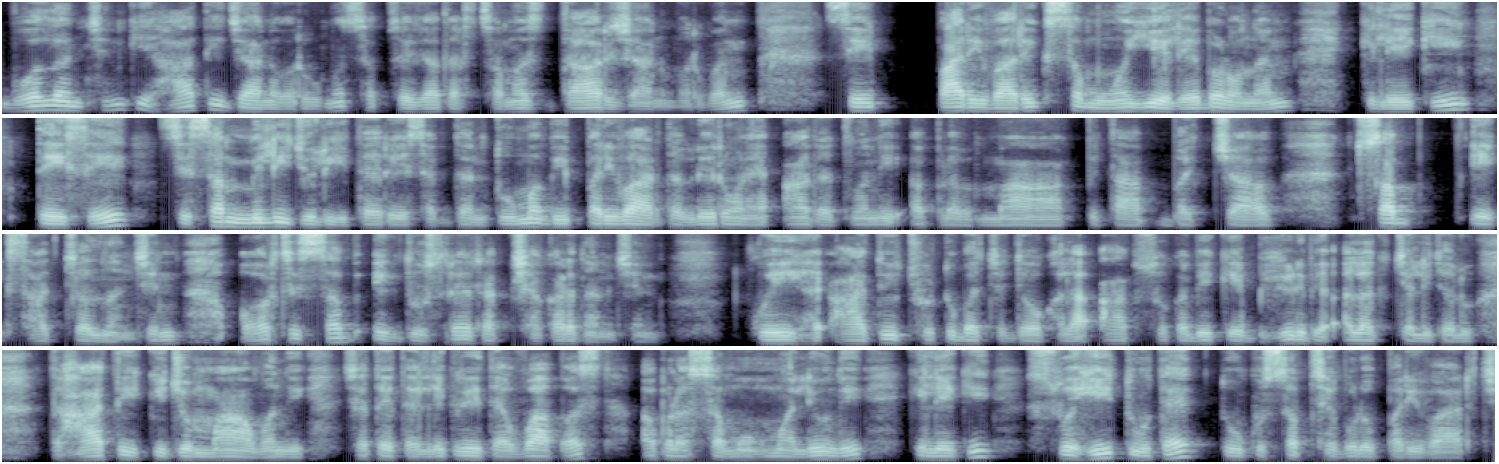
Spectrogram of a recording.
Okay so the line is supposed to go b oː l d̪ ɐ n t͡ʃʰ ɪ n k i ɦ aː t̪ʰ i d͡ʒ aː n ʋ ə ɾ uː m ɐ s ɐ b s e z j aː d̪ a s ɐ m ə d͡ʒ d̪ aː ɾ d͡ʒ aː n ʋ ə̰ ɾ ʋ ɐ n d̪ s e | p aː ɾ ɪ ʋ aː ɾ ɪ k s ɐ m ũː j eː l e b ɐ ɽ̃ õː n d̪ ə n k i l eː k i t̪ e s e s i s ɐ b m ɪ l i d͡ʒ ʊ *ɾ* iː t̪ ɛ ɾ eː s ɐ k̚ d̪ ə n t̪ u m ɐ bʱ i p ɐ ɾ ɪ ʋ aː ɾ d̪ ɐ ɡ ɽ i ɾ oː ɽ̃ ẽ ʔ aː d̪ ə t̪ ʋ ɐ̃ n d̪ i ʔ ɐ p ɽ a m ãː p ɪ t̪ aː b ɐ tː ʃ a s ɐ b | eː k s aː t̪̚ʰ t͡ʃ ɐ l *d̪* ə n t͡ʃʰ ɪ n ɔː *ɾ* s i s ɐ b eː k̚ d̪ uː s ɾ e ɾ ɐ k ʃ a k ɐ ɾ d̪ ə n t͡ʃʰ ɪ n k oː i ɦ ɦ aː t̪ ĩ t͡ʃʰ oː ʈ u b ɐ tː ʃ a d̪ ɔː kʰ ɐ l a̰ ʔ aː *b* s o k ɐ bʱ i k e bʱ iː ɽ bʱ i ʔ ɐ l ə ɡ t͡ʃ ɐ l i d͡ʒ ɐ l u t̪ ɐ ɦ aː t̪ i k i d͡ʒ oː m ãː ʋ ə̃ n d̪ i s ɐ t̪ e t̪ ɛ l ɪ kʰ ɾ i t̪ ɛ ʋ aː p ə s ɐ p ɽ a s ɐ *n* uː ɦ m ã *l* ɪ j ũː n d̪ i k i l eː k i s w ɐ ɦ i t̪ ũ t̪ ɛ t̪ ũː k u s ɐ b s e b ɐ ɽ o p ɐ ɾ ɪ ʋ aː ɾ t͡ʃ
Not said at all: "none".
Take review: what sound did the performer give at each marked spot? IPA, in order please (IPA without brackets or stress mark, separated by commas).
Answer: l, d̪, ɾ, p, m, l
